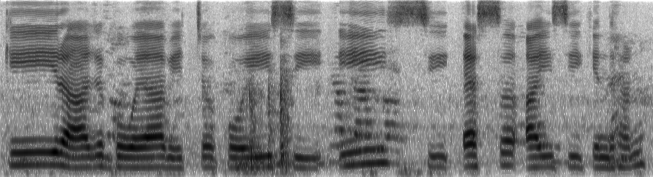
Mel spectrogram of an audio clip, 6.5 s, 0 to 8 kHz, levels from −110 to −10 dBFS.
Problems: continuous background conversations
